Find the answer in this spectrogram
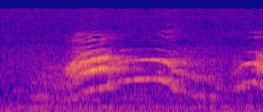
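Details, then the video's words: A cat meowing at the vet's office: one drawn-out, rising-then-falling meow lasting about a second, followed by the start of another, indoors with a low background hum. "at the Vet's Office - Meowing"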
